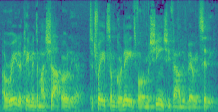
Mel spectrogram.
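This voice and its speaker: A man's voice: fairly low pitch, fast talker, reverberant, natural voice. A man playing an easygoing, charming trader in a video game, casual and wry as he hands out errands. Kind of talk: scripted video game dialogue.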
